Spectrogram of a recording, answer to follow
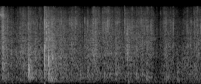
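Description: A clear plastic garment bag crinkling and rustling as it is handled and opened, with a quick run of sharp crackles.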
